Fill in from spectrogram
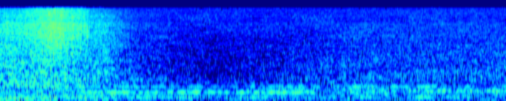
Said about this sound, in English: In your ears, you can hear the flow of the ocean, mirroring your breath.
